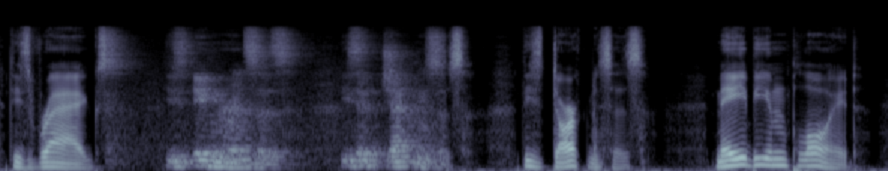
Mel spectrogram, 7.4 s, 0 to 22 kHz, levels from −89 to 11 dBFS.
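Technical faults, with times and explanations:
0.89–3.69 s, switch to a distant microphone: the speech abruptly turns roomy and hollow, loses low-end body, drops about 5 dB in level, and gains a noise floor sitting about 30 dB below the speech. The transition in and out is instantaneous, not a fade. This is likely because the close microphone dropped out and a far-placed one took over, capturing more reflected room sound relative to the direct voice and less proximity bass.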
